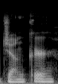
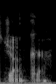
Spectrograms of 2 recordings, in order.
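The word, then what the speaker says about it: Juncker: the European Commission is junker oh it's somebody's name okay oh I think it's Yonker I've heard it I haven't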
